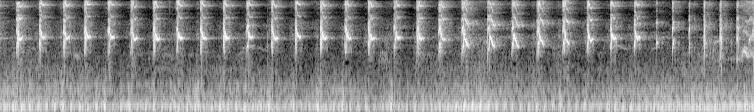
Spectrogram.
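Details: Male lovebird from Galendo, Ciamis, uttering its 'dobelan' song, recorded to train other lovebirds: evenly paced shrill chirps, around seven per second, forming a steady high trill over a low background hum.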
